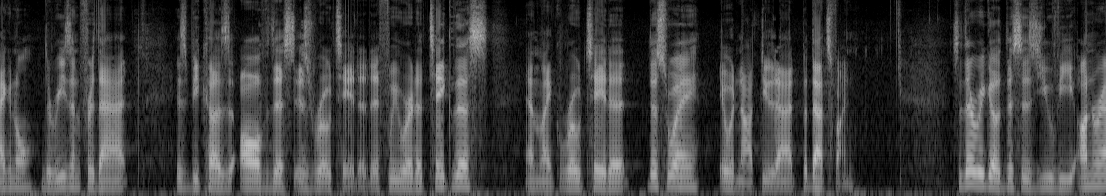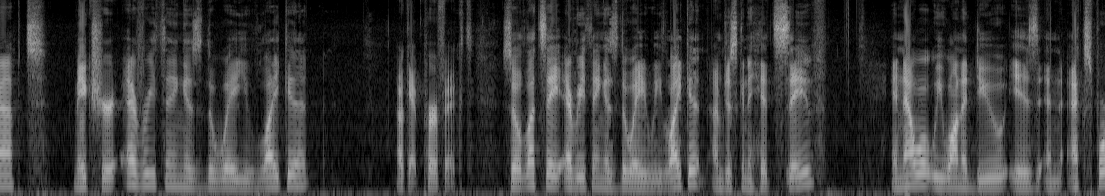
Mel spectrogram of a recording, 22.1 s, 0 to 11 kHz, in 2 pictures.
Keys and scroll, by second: 6.1 r, 8.0 ctrl+z, 11.9 a, 18.9 ctrl+s.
